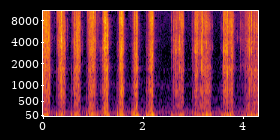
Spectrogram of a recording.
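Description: A metal double-edge razor blade scratches and scrapes a hand-sized, dry kitchen sponge made of yellow cellulose foam with a green scrub pad layer, first on the foam and then on the green pad. A quick, uneven series of short, raspy strokes each carries a bright, hissy scratch over a heavy low rumble and ends abruptly.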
